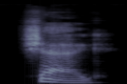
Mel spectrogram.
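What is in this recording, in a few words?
"shag", Australian English; pronunciations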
